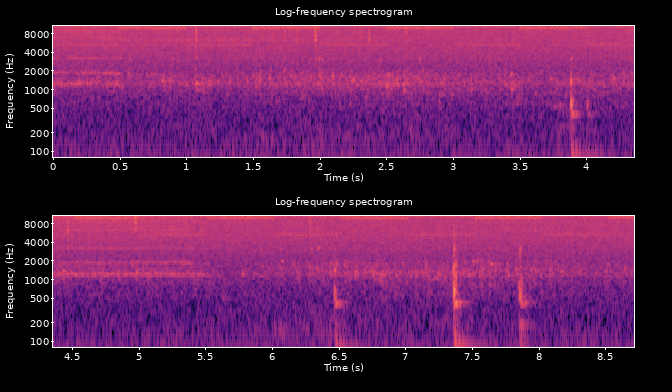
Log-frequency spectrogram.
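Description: Scuba breathing heard underwater: a faint regulator hiss on the inhale, then short bubble bursts from the exhale, four of them in the second half.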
